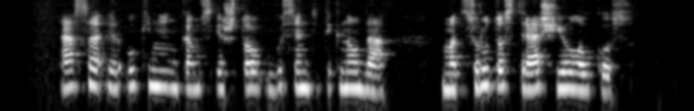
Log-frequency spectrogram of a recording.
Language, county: Lithuanian, Vilnius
